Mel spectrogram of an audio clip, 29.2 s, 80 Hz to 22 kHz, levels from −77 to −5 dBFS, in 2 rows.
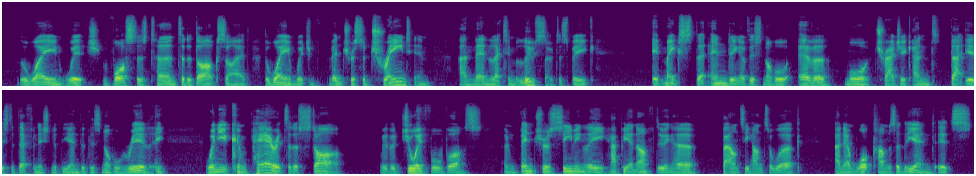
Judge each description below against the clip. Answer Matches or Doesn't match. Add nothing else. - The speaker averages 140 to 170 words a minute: Matches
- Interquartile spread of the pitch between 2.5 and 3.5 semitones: Matches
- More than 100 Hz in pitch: Doesn't match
